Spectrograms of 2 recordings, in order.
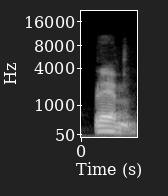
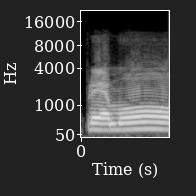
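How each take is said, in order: First: The word ends on the consonant m. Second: The word ends with an added o vowel. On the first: The speaker calls it right. "মানে ও নাই" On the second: The speaker calls it wrong. "এভাবে কেউ বলে?"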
